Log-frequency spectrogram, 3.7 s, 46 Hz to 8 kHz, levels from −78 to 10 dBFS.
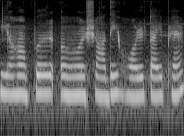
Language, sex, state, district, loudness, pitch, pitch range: Hindi, female, Chhattisgarh, Bilaspur, -15 LUFS, 220 Hz, 215-230 Hz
